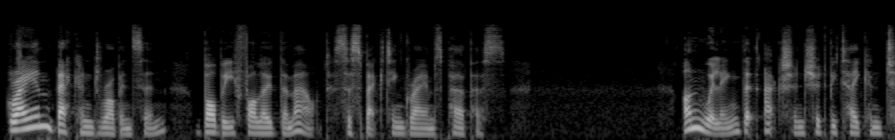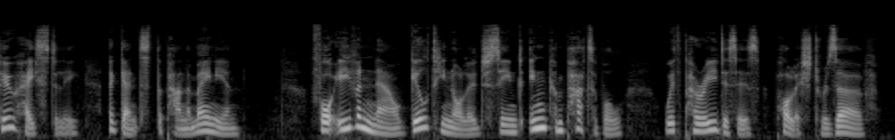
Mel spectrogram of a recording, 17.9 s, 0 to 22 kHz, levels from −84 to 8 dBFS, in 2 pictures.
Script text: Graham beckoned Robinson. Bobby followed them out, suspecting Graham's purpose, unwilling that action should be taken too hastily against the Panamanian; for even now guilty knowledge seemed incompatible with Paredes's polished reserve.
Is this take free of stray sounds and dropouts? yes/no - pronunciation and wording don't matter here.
yes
